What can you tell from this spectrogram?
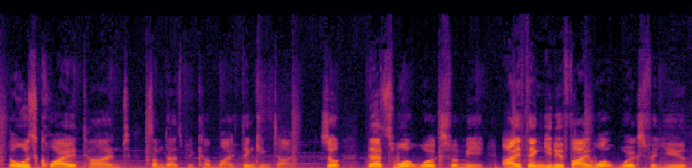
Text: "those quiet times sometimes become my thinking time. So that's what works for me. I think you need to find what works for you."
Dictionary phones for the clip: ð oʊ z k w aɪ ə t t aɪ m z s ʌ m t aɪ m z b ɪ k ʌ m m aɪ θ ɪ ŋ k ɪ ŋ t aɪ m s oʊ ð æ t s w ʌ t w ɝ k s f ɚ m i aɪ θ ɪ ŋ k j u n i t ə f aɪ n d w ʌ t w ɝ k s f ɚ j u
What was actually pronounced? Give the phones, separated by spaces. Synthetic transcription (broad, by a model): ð oʊ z k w aɪ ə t t aɪ m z s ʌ m t aɪ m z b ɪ k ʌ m m aɪ θ ɪ ŋ k ɪ ŋ t aɪ m s oʊ ð æ t s w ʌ t w ɝ k s f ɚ m i aɪ θ ɪ ŋ k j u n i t f aɪ n d w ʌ t w ɝ k s f ɚ j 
